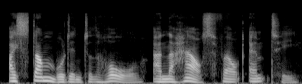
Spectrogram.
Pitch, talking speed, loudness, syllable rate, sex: 120 Hz, 200 wpm, -19 LUFS, 5.0 syllables/s, male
